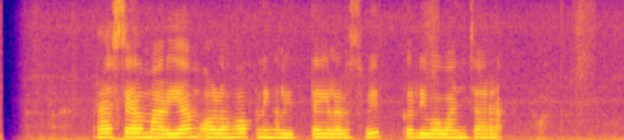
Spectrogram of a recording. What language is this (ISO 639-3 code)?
sun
